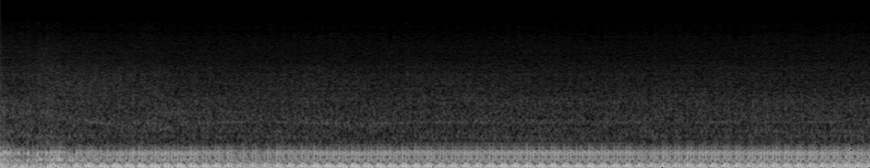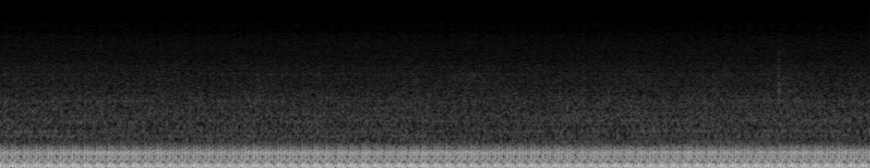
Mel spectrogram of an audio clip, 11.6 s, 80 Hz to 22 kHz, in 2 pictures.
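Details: 2004 Subaru WRX STI, built 400hp, cold start right after installing Borla unequal length headers and resetting the ECU: steady deep even idle at raised cold-start speed, no ticking or puffing from the headers; clean running.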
